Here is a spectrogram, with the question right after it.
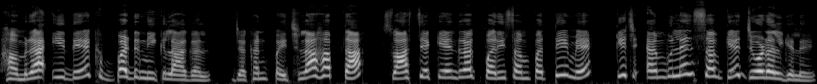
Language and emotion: Maithili, happy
